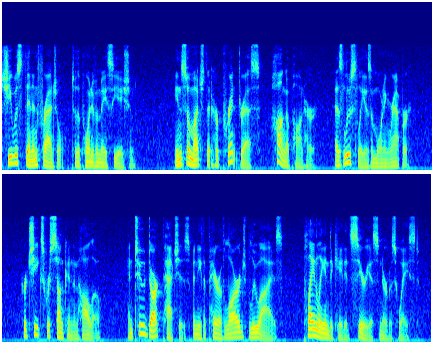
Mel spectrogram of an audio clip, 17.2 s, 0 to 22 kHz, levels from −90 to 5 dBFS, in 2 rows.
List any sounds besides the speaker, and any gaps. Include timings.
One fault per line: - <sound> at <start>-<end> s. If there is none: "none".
none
